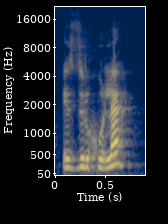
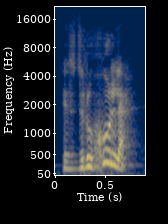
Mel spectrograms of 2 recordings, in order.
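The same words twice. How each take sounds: First: The stress is on the last syllable. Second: The stress is on the second syllable.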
